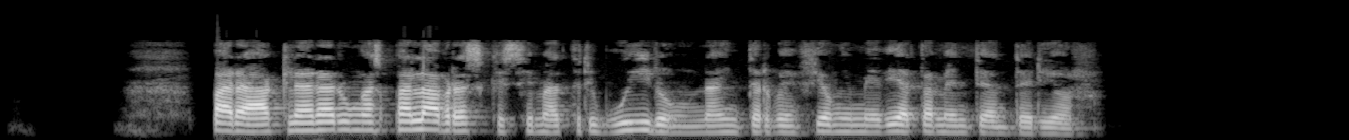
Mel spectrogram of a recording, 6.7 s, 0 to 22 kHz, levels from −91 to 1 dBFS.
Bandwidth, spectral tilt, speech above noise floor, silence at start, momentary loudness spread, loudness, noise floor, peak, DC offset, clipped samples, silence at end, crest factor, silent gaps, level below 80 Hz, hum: 7.8 kHz; -4 dB/octave; over 72 dB; 0.8 s; 12 LU; -18 LUFS; under -90 dBFS; 0 dBFS; under 0.1%; under 0.1%; 1.3 s; 20 dB; 1.00-1.05 s; -74 dBFS; none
